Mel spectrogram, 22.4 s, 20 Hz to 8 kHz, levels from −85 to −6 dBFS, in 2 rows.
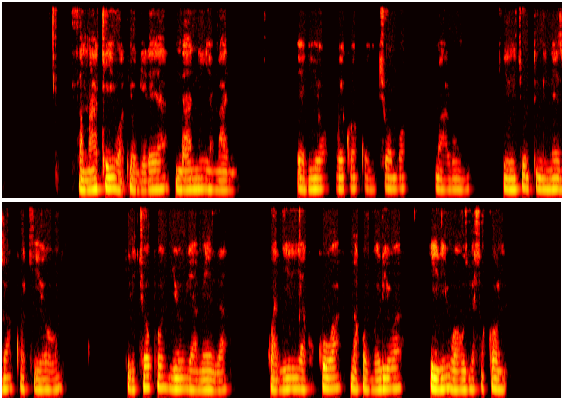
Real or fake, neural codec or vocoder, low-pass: real; none; 7.2 kHz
